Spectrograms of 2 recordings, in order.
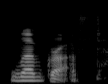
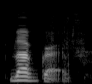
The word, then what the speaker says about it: Lovegrove: book number ten age of aztec by james lovegroft lovecroft lovegroft is that a g oh let me see lovegrove lovegrove said it wrong so this is a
